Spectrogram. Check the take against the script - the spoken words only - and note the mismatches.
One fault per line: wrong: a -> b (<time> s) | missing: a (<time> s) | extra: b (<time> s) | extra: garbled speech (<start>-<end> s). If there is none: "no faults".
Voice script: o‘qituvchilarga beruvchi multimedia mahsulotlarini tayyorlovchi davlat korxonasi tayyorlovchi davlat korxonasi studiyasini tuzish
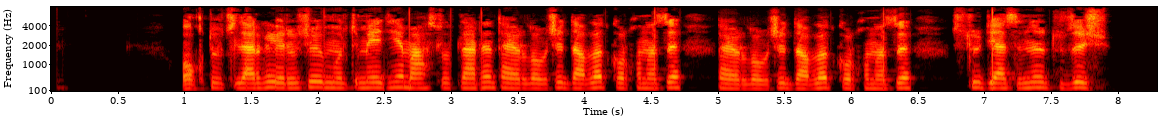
no faults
